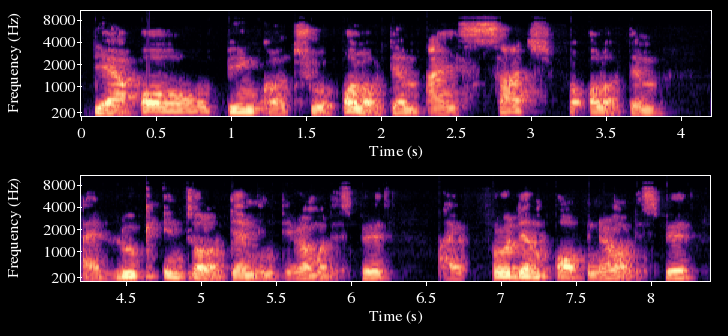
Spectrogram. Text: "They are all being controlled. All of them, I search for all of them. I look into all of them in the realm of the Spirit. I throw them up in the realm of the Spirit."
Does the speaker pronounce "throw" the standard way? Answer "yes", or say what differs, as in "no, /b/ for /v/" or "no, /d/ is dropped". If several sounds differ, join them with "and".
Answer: no, /f/ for /θ/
